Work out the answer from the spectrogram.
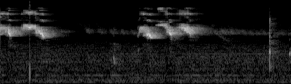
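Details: White-rumped shama (murai batu), kept and singing gacor: two bursts of very high, bright, chattering squeaks a second apart, with a soft click near the end.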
